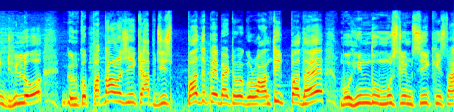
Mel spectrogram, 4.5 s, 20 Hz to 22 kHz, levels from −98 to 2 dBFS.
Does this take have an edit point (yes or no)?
no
